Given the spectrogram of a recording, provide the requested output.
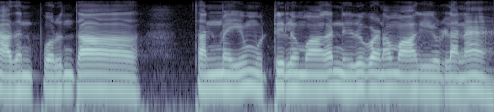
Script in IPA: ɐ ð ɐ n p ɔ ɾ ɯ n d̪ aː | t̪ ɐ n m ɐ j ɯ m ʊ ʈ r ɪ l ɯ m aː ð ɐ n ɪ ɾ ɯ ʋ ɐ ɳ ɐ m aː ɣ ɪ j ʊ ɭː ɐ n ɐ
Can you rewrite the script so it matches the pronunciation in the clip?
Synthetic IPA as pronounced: ɐ ð ɐ n p ɔ ɾ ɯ n d̪ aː | t̪ ɐ n m ɐ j ɯ m ʊ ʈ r ɪ l ɯ m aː ɣ ɐ n ɪ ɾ ɯ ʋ ɐ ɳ ɐ m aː ɣ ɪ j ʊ ɭː ɐ n ɐ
